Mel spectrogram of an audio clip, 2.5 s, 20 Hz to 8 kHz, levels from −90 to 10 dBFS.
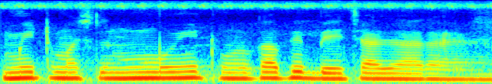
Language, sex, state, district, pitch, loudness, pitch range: Hindi, male, Bihar, Saran, 160 Hz, -11 LUFS, 150-165 Hz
